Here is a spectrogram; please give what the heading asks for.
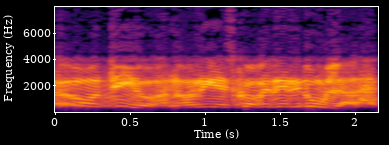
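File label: Italian searchlite mood low, speech; War Thunder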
